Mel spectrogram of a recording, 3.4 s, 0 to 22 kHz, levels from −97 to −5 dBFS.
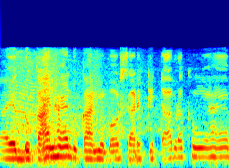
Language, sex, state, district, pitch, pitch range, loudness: Hindi, male, Bihar, East Champaran, 155 Hz, 150-185 Hz, -17 LUFS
